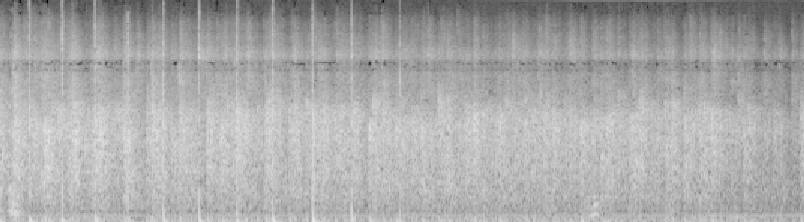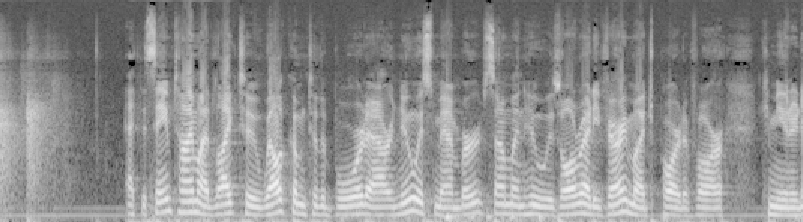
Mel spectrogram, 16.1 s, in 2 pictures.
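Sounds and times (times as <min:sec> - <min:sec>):
audience applause: 0:00.0 - 0:08.8
speech: 0:09.4 - 0:16.0.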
